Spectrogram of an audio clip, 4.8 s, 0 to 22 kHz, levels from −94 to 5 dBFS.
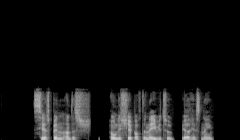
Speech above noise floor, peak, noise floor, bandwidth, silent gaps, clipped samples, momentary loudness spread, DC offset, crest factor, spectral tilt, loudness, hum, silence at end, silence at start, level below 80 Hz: over 66 dB; -4 dBFS; under -90 dBFS; 8.4 kHz; 1.83-2.19 s, 3.49-3.64 s; under 0.1%; 12 LU; under 0.1%; 22 dB; -4 dB/octave; -24 LUFS; none; 0.55 s; 0.7 s; -66 dBFS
